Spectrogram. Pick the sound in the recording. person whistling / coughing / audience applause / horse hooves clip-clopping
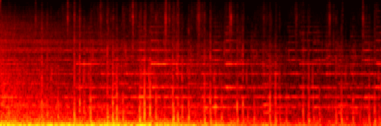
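horse hooves clip-clopping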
